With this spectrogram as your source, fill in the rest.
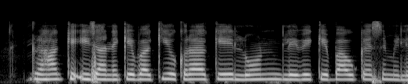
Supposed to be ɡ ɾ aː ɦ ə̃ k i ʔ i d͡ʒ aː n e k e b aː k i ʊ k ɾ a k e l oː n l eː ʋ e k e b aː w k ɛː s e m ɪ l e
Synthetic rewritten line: ɡ ɾ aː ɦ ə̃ k e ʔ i d͡ʒ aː n e k e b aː k i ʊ k ɾ a k e l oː n l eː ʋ e k e b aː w k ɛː s e m ɪ l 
